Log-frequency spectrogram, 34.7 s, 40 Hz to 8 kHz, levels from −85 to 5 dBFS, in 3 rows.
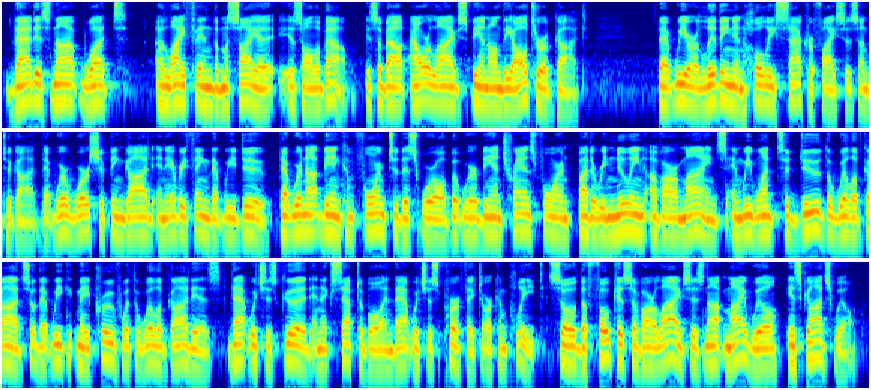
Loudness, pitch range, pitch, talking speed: -24 LUFS, 110-125 Hz, 115 Hz, 180 wpm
